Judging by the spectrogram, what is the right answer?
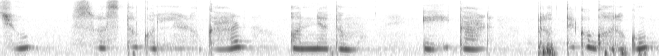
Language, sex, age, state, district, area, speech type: Odia, female, 18-30, Odisha, Ganjam, urban, spontaneous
